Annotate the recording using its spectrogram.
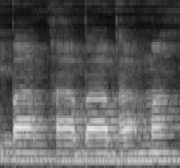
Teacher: बिना मिले ओठ के बोल ही नहीं सकते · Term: ओष्ठ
